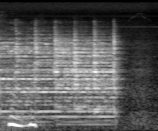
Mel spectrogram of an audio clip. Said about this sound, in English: Sorry, that's my phone.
